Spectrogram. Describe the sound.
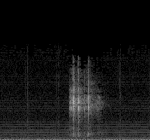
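A camera shutter fires as the shutter button is pressed, giving two quick, crisp clicks a split second apart, fairly faint over a quiet background hum.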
